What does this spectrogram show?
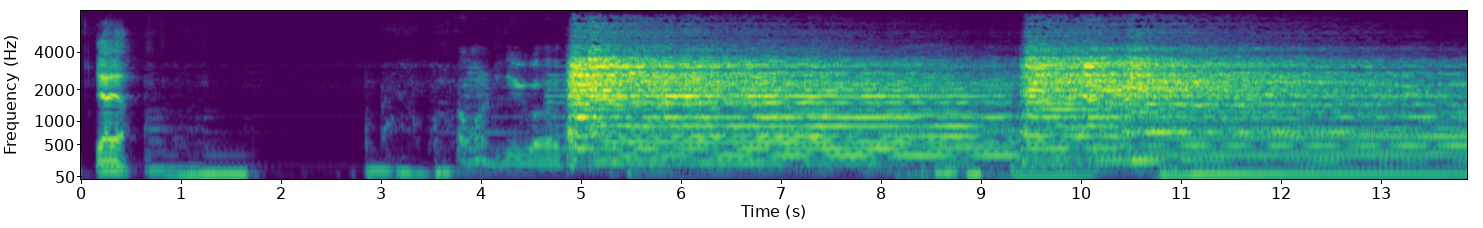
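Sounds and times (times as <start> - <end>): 
speech: 0.2 - 0.6, 4.2 - 5.2
electric guitar through overdriven amp: 2.8 - 13.8.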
